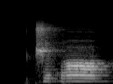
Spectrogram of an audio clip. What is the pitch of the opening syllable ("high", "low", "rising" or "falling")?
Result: high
